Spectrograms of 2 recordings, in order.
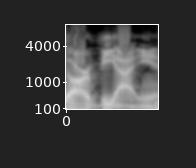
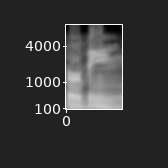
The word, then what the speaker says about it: Ervin: Oh, by the way, that's Irvin with an E. Irvin with an E. Ervin. Yeah. Because some people think it's Irving, like Irving Magic Johnson. Or they think it's spelled correctly with an I. And I didn't spell it correctly. It's with an E. Yeah, it's Ervin. Yeah.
